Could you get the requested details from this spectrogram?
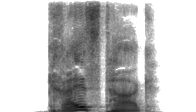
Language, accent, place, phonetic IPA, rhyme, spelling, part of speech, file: German, Germany, Berlin, [ˈkʁaɪ̯sˌtaːk], -aɪ̯staːk, Kreistag, noun, De-Kreistag.ogg
- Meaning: county council (or equivalent body)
